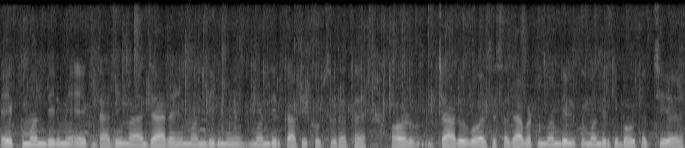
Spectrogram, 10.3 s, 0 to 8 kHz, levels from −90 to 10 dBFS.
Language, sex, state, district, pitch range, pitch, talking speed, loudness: Hindi, male, Bihar, Sitamarhi, 140-145 Hz, 140 Hz, 130 wpm, -26 LUFS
